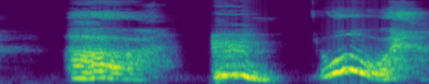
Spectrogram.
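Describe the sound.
A person clears their throat in three separate rough, voiced bursts, each rising and falling in pitch and separated by short silences. The third burst is the longest.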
